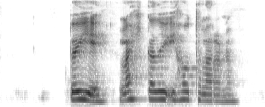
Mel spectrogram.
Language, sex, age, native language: Icelandic, female, 30-39, Icelandic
